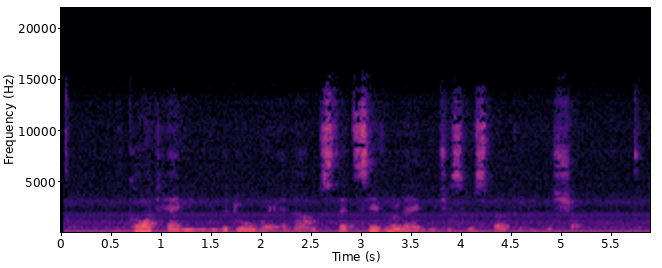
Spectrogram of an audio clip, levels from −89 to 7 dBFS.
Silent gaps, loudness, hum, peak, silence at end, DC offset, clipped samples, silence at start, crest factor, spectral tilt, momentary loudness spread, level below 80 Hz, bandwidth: none; -35 LUFS; 50 Hz at -45 dBFS; -16 dBFS; 0 s; under 0.1%; under 0.1%; 0.05 s; 20 dB; -5 dB/octave; 18 LU; -48 dBFS; 15 kHz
